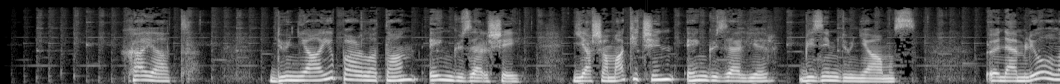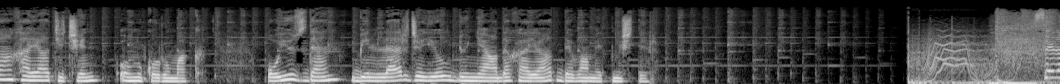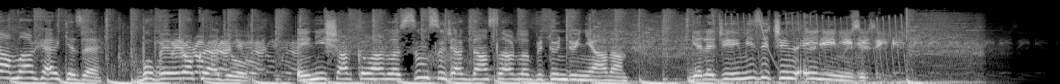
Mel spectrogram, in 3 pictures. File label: turkish f commercial; voice demos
